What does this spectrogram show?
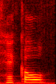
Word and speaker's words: Hickl: Did I pronounce Hickl correct?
